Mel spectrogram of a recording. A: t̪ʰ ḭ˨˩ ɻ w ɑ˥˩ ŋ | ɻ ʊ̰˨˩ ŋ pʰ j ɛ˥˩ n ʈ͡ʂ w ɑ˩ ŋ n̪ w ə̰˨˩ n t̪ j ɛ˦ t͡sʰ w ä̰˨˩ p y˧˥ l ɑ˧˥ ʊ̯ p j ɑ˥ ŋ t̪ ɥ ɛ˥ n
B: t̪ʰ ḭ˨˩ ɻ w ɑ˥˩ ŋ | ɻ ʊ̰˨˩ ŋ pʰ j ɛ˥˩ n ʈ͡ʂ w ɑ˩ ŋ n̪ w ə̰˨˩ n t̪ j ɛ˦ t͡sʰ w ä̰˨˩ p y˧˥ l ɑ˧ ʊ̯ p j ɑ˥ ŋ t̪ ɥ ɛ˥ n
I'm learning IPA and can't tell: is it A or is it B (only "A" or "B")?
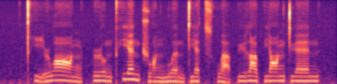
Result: B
